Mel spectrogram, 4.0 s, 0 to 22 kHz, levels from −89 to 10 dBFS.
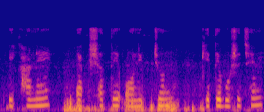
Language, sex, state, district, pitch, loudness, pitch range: Bengali, female, West Bengal, Alipurduar, 230 Hz, -22 LUFS, 225-245 Hz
